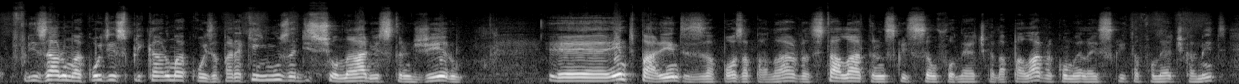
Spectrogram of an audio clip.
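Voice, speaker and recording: A male teacher gives a patient, methodical lesson with a slightly high-pitched voice. He slows down to repeat each example word carefully before explaining it. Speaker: German teacher.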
